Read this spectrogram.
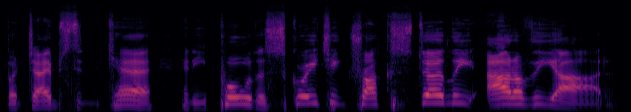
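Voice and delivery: ordinary delivery, nothing marked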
